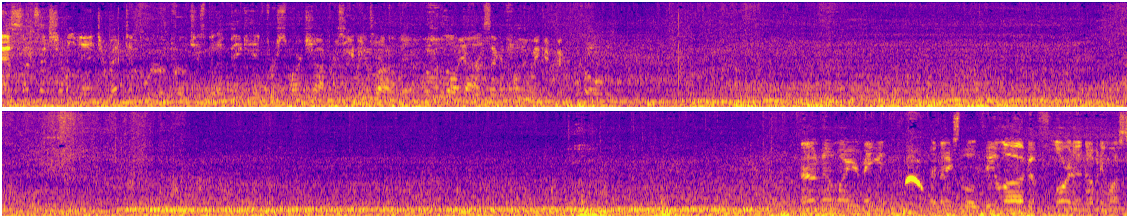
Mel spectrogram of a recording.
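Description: Steady low rumble of road and engine noise inside the cabin of a car driving at highway speed.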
